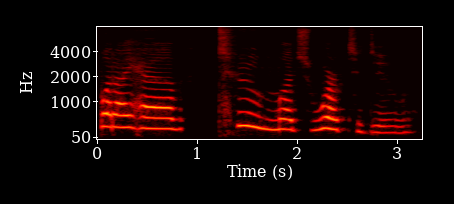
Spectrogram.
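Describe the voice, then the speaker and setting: A woman acts out a kind young storybook heroine, tender and earnest. Her words come slowly, with a wistful, good-hearted temper. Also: high-pitched, big pitch swings, warm tone, voice pushed up, full character voice. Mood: sad, wistful. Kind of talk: children's storybook read-aloud.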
